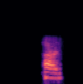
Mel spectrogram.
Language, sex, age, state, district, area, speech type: Punjabi, female, 30-45, Punjab, Muktsar, urban, conversation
